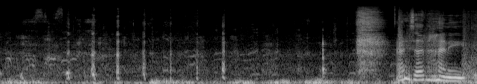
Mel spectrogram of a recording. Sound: laughter

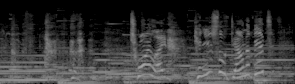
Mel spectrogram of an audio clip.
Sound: panting

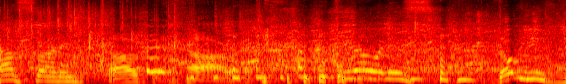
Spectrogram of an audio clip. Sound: laughing

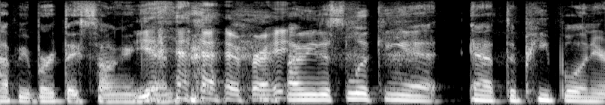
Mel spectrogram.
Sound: laughing

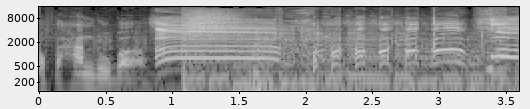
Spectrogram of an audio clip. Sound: commentator 1 laughs

